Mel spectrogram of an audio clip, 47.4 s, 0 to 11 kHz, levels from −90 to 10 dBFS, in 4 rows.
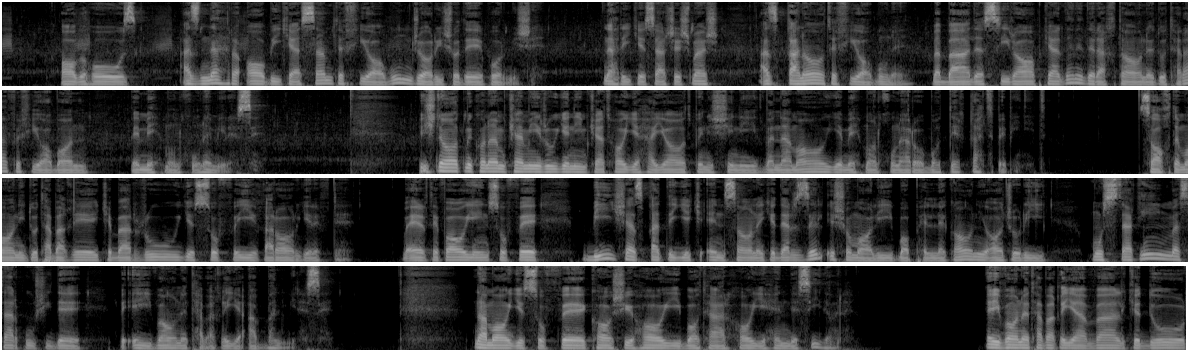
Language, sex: Persian, male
